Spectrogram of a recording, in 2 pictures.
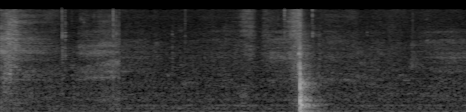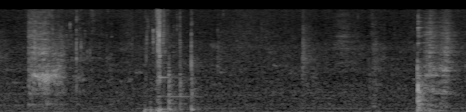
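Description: Cleaver slicing melon-snail meat on a plastic cutting board: a few separate sharp knocks of the blade against the board, the loudest about three seconds in, with smaller clatters later.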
